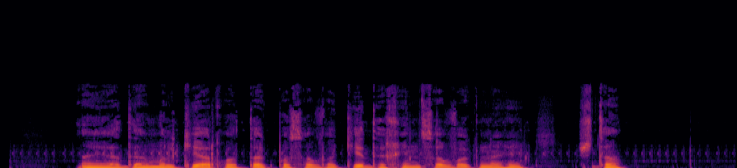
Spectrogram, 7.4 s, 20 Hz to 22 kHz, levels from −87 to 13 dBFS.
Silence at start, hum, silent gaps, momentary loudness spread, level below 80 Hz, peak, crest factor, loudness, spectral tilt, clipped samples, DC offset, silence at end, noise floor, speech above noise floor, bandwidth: 0.8 s; none; none; 6 LU; -64 dBFS; -6 dBFS; 18 dB; -23 LUFS; -8 dB/octave; under 0.1%; under 0.1%; 1.15 s; -67 dBFS; 45 dB; 9 kHz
